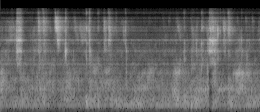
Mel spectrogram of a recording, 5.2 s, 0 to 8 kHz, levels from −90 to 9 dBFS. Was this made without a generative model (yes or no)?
no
